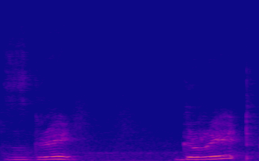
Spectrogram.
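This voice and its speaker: A woman's voice: a little high, steady tone, slow, darkish tone, a little hiss or hum. A young woman with a light Indian accent, chatting playfully and enthusiastically as she reviews perfumes. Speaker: beauty vlogger reviewing perfumes. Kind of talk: casual product review vlog.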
